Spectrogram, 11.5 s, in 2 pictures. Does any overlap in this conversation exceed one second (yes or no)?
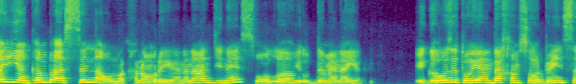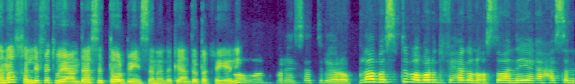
no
